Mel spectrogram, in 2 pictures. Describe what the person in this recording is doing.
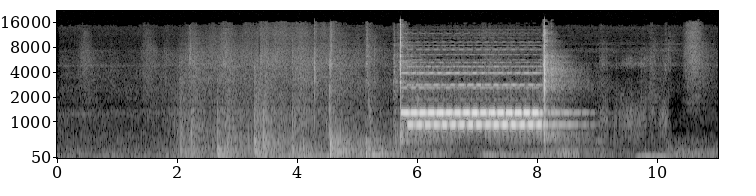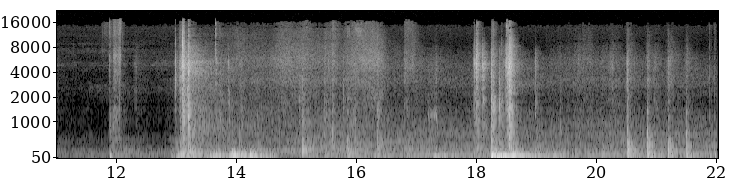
i walked to the door and pressed the doorbell. after waiting for a moment the door opened and i entered the room. then i closed the door behind me.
